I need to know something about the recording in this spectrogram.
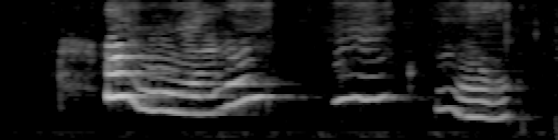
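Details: A scolded puppy answers its owner with three whining yelps. The first is long and falls then rises, the second short and flat, the third a quick dip. A woman says "no" around them indoors.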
